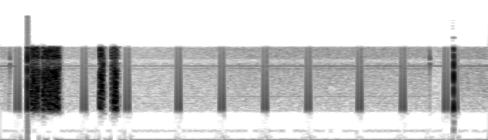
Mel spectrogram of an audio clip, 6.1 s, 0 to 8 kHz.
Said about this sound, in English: So, 7618, if you're trying to answer me, I'm getting in some static and a click.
